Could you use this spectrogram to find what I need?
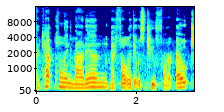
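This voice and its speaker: The pace is fairly slow. It is a woman talking. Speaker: beauty youtuber. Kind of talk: tutorial. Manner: halting, many fillers; casual.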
